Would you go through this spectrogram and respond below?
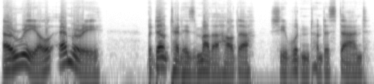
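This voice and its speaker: A man playing a domineering father in a story, harsh, forceful and impatient. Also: low voice, expressive, measured pace, dry recording, studio quality. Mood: pleased. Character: stern, angry, domineering father and robot maker.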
